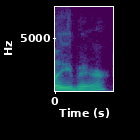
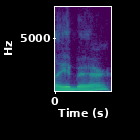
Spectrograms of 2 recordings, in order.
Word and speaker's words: Hebert: well i'm at a bear k-y-l-e-h-e-b-e-r-t it's spelt like hebert but it's pronounced a bear it's a louisiana name so at bear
